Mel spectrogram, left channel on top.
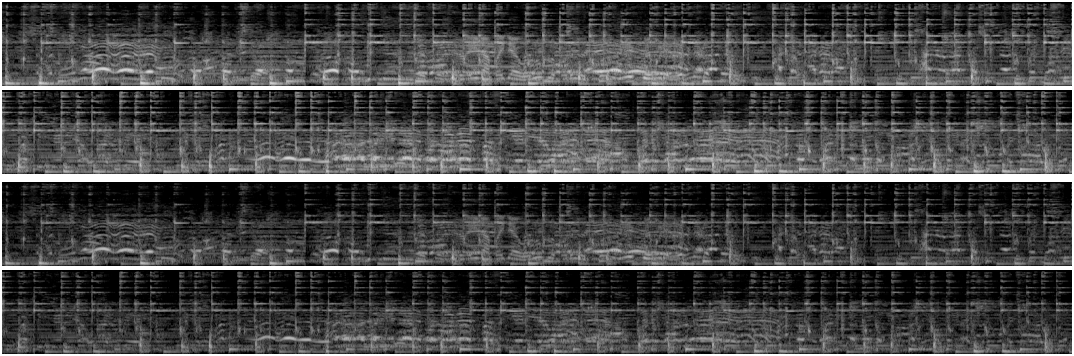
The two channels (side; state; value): right; quieter; 8.3 dB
